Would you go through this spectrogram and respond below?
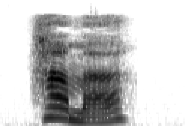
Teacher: A rising terminal at the end.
